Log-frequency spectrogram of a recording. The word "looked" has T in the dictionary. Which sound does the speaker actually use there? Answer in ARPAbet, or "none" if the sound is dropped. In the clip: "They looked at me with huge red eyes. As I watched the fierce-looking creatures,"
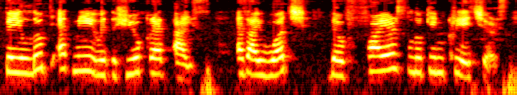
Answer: T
